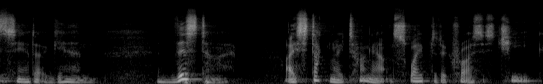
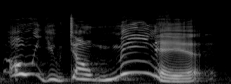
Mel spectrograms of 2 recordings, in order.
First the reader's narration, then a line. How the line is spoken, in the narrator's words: My grandmother's high-pitched, delighted squeal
